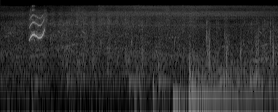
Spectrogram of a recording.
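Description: Donkey hooves clip-clopping on the ground in the video game Red Dead Redemption, a few soft, sparse steps amid quiet game ambience, with a brief bird-like call near the start.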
